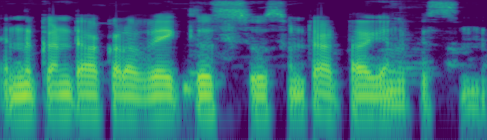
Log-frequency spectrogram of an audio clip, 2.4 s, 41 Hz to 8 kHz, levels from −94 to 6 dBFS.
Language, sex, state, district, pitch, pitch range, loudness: Telugu, male, Andhra Pradesh, Guntur, 110 Hz, 110-115 Hz, -17 LUFS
